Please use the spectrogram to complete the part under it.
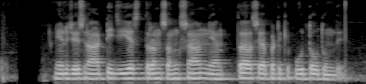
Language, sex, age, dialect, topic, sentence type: Telugu, male, 18-24, Utterandhra, banking, question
